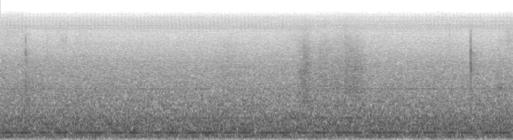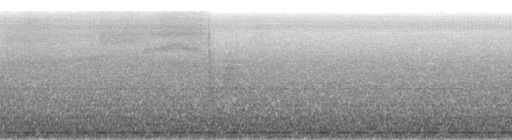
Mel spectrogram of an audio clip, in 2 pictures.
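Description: Steady whirring of cooling fans with a constant low hum tone underneath, even and unchanging throughout.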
